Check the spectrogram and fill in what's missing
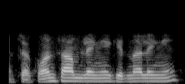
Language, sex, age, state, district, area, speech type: Urdu, male, 30-45, Bihar, Khagaria, rural, conversation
